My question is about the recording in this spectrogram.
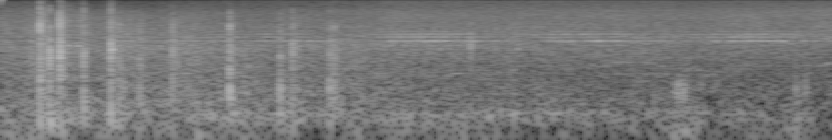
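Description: Aerial fireworks shells bursting in quick succession. The bangs come thick for about two seconds, then thin out to a few scattered pops over a low rumble as the barrage tapers off.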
